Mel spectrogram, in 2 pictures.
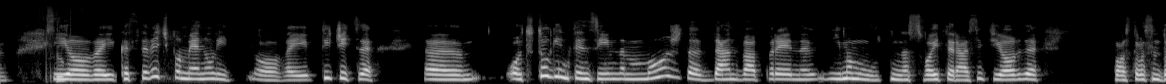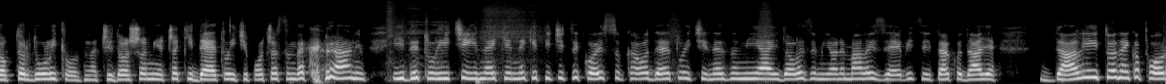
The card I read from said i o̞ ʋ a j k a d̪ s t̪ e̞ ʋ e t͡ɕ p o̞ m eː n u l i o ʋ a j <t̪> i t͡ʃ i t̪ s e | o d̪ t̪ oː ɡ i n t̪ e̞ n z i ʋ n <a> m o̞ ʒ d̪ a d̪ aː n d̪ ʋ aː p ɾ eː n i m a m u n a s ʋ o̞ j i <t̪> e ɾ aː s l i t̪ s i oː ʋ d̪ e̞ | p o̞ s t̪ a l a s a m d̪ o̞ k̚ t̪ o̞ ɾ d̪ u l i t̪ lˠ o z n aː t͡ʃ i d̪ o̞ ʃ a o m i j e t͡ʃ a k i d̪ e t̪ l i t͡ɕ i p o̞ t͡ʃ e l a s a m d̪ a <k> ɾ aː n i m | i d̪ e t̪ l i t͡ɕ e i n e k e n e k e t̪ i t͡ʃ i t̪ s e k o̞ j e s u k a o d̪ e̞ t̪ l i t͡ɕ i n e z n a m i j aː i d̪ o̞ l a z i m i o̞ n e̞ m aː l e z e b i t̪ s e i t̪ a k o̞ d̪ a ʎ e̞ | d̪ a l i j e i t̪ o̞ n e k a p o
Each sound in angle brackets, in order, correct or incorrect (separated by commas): correct, correct, correct, incorrect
